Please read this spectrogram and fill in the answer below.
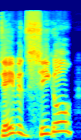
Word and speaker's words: David Siegel: we have today on the show i believe david segal if i ever pronounce uh name pronounced directly david do i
